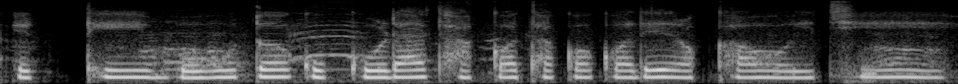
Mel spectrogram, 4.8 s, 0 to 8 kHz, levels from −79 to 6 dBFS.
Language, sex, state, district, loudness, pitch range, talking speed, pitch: Odia, female, Odisha, Khordha, -16 LUFS, 240-250 Hz, 100 wpm, 245 Hz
